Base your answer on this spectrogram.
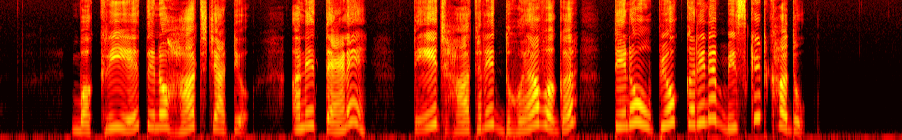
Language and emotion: Gujarati, disgusted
